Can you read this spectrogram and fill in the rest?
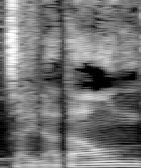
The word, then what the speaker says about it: Chinataun: Pero Chinatown, como se escribe fonéticamente, C-H-I-N-A-T-A-U-N. Chinatown, con las producciones de Asier y Tian, los sketches de DJ Ted Bundy y las rimas de Lactus y Piel Roja.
